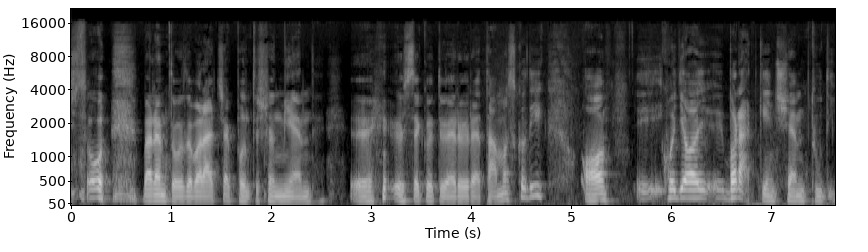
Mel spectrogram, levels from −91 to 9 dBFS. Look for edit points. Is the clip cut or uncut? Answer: cut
